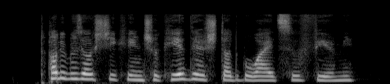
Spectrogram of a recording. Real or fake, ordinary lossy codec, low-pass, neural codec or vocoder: fake; AAC, 64 kbps; 10.8 kHz; codec, 16 kHz in and 24 kHz out, 0.4 kbps, LongCat-Audio-Codec, two codebook decoder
